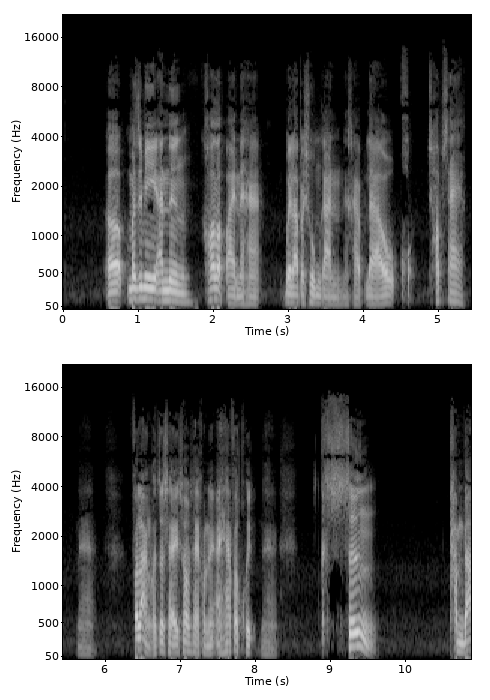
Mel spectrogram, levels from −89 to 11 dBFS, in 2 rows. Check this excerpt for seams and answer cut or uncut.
cut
